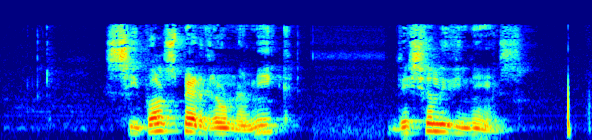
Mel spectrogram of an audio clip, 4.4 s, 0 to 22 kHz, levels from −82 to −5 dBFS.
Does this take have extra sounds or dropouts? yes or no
no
